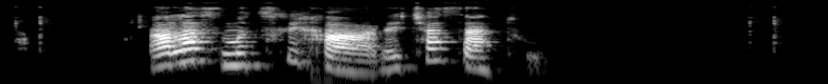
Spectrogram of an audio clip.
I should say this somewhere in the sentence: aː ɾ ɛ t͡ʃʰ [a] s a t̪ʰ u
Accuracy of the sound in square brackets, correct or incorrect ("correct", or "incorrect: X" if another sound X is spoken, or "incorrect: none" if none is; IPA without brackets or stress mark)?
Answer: correct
